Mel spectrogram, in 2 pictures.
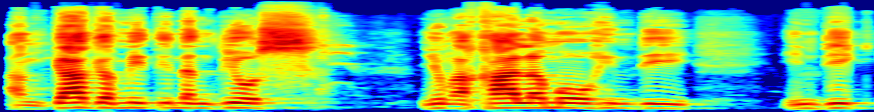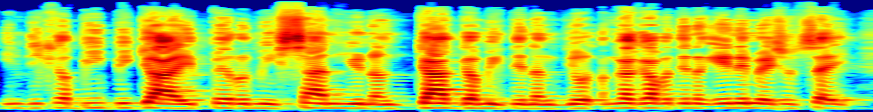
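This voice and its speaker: A man preaching to a church congregation in a lively, mixed Filipino-English sermon. His voice sits high for a man. He swings between soft, measured storytelling and sudden shouts, and he acts out the quotes he tells. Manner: animated, shouting, laughing, acting out quotes.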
